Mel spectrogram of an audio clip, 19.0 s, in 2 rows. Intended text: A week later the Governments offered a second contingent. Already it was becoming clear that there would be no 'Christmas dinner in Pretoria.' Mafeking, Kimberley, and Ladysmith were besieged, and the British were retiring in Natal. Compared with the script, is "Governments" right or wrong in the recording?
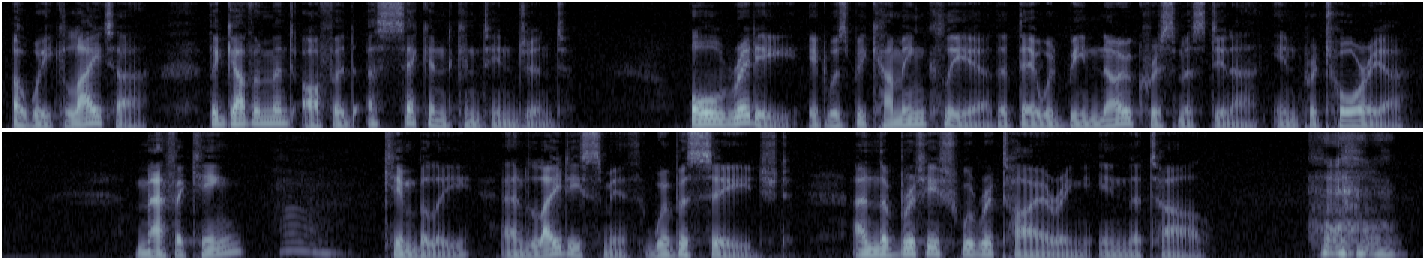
wrong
